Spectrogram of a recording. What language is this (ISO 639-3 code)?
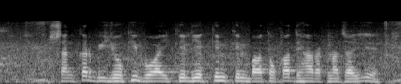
hin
